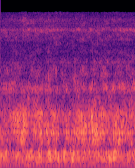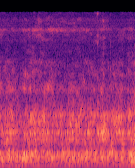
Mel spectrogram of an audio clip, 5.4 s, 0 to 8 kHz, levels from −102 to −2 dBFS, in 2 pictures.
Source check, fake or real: real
